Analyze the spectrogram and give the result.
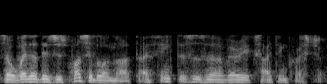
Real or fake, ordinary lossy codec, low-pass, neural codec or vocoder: real; AAC, 16 kbps; 7.2 kHz; none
